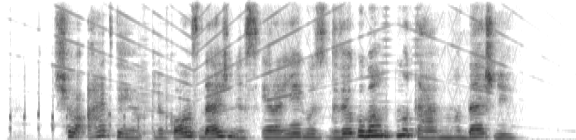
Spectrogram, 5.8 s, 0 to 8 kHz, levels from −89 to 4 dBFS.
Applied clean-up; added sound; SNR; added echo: neural mask model DeepFilterNet 3.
